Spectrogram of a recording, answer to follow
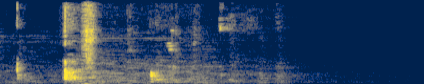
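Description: A few faint, short clicks and taps in the first second or so, then dead silence.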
